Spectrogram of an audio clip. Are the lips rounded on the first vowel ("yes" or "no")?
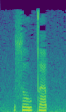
yes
